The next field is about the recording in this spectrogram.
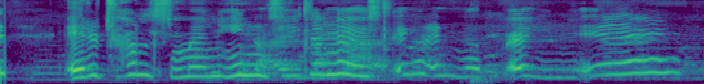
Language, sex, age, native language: Icelandic, female, 18-19, Icelandic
